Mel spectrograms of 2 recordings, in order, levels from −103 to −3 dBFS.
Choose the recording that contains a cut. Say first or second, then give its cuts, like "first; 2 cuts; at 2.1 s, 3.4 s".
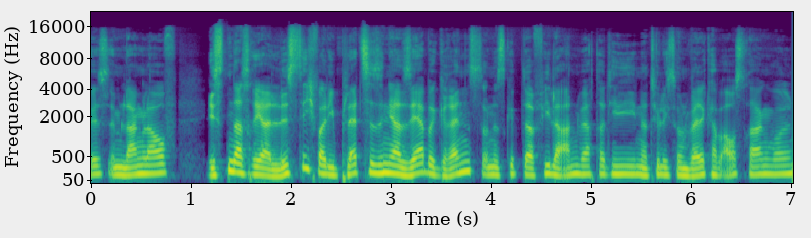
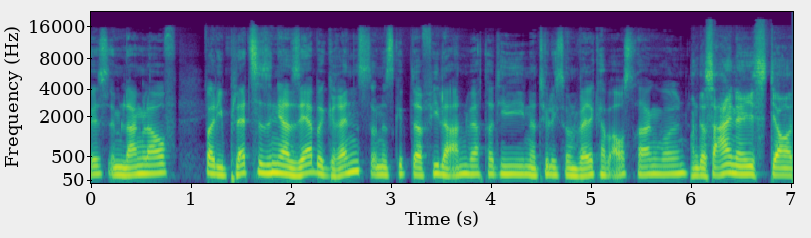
second; 2 cuts; at 1.1 s, 6.0 s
